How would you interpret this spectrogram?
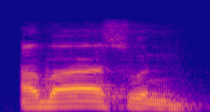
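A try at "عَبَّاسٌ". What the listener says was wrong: Abbasun ditekan. Ada tasydid di sini.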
